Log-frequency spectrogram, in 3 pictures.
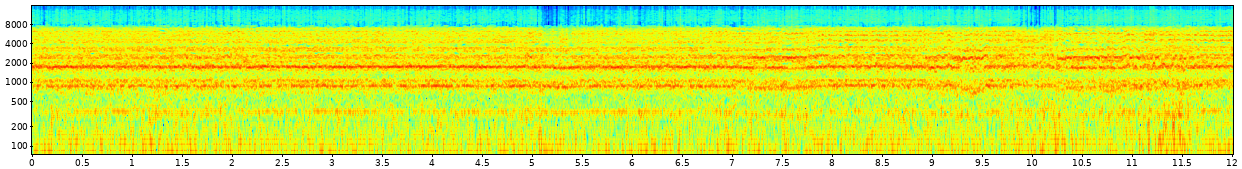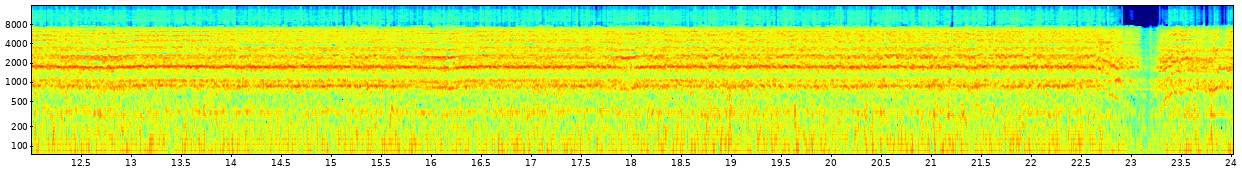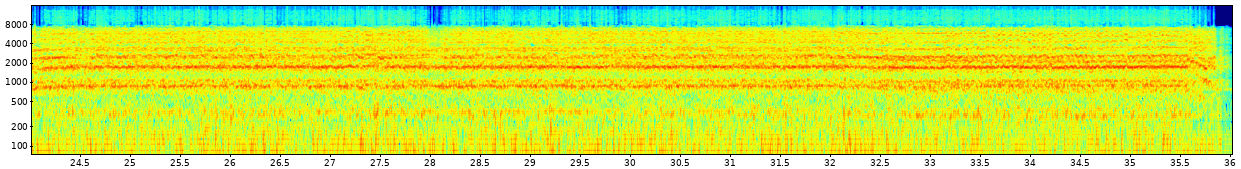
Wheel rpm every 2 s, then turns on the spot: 230, 230, 230, 220, 230, 220, 230, 230, 230, 230, 230, 160, 230, 230, 230, 230, 220, 200.
none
